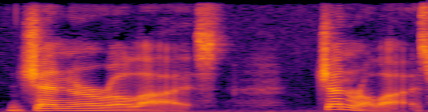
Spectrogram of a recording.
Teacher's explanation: For pronunciation, there are 4 syllables. The stress is on that first syllable.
